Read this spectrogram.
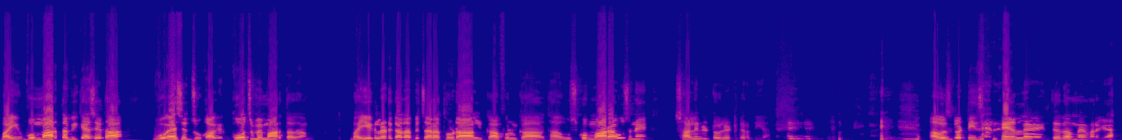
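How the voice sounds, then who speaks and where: A young man on a comedy stage tells school stories, jumping into quick voices for teachers and classmates. His voice sits a little high for a man and comes through smooth and clear on a handheld mic. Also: a bit bright. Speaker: stand-up comedian. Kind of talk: stand-up comedy storytelling.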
